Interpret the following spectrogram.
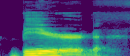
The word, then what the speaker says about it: beard: Beard. Beard suena igual a beer de cerveza, pero con la D al final.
